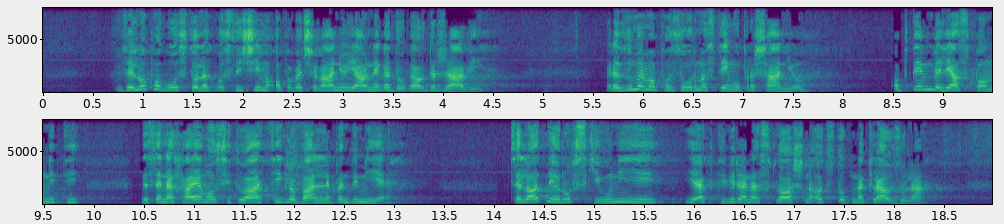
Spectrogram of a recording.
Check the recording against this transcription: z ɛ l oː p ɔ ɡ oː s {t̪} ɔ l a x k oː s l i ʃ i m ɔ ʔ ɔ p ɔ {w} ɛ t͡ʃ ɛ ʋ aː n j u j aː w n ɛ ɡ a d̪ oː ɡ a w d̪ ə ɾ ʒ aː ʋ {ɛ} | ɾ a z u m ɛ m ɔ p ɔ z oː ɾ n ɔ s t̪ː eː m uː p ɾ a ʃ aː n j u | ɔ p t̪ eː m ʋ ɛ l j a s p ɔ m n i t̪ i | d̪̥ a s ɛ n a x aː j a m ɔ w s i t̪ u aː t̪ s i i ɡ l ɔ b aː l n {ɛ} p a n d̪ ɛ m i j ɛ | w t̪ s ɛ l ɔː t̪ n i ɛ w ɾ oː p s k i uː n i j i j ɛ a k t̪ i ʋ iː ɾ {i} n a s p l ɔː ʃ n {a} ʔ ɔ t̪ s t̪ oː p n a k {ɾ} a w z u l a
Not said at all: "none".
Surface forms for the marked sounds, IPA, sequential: t̪, ʋ, i, ɛ, a, a, l

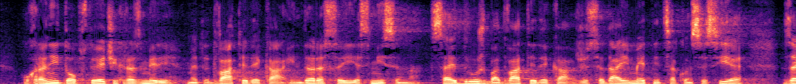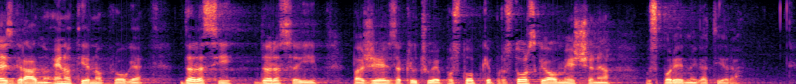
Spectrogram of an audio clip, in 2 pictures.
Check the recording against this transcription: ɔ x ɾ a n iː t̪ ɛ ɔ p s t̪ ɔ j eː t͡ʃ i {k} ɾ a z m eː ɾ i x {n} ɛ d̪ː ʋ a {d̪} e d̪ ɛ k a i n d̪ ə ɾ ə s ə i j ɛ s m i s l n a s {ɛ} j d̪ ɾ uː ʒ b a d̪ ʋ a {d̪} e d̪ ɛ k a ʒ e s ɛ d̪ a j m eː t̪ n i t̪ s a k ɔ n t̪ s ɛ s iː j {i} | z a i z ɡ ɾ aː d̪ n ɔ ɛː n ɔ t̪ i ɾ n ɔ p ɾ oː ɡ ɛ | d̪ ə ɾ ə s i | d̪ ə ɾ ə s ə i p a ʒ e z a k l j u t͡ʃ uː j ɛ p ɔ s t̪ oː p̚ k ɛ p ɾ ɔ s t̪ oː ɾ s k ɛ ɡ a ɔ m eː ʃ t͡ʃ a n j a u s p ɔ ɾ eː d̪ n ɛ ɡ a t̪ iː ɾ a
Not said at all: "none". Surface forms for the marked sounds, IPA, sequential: x, m, t̪, a, t̪, ɛ

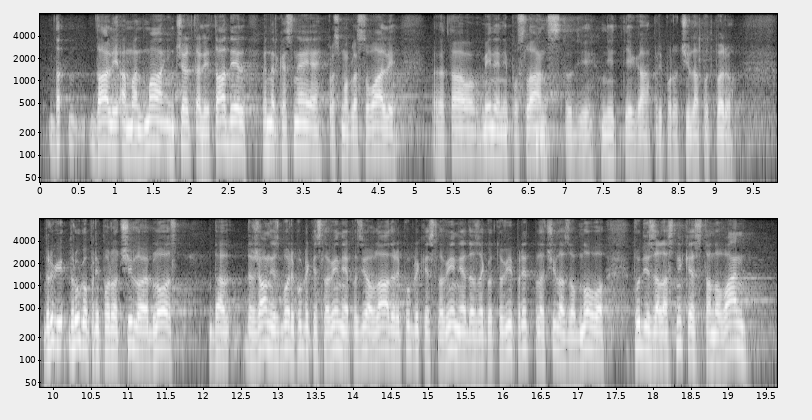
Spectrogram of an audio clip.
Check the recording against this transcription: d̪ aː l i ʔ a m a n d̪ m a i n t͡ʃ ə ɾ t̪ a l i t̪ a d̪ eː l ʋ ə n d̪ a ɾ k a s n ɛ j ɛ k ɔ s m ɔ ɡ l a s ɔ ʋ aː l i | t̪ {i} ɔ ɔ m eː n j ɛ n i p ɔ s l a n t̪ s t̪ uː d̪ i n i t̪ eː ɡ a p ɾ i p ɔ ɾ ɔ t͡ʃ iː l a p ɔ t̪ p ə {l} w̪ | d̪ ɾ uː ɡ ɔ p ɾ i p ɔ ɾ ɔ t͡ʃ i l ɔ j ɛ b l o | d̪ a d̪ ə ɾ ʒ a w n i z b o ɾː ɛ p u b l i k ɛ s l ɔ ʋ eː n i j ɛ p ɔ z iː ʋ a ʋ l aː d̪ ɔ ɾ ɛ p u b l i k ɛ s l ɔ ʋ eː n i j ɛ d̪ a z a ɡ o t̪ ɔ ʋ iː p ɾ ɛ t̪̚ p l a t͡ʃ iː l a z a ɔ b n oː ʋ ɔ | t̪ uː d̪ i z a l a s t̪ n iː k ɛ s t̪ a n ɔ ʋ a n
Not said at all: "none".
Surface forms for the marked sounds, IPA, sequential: a, ɾ

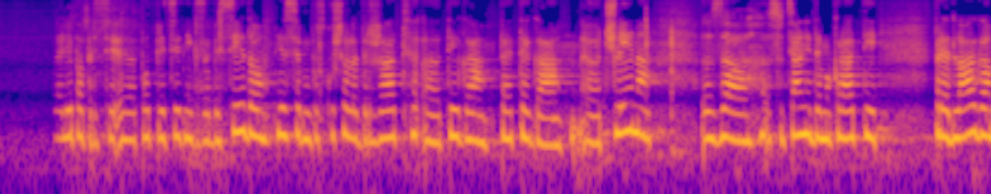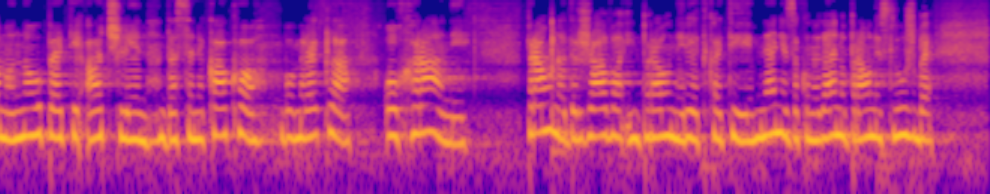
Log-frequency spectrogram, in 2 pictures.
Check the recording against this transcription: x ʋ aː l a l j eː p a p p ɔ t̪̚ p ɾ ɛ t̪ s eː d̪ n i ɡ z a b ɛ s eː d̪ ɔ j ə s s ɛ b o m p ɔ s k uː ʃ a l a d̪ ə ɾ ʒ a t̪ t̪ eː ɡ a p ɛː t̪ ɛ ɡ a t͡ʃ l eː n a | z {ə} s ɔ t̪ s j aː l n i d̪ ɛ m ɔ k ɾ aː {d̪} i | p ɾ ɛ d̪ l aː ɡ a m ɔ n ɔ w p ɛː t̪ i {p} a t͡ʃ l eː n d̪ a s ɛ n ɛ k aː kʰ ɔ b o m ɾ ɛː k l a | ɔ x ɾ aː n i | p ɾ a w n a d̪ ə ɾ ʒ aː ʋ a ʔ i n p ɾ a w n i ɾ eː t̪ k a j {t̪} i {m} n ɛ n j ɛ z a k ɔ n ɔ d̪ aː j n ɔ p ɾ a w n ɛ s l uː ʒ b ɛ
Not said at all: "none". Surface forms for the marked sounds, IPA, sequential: a, t̪, ʔ, t̪, m

